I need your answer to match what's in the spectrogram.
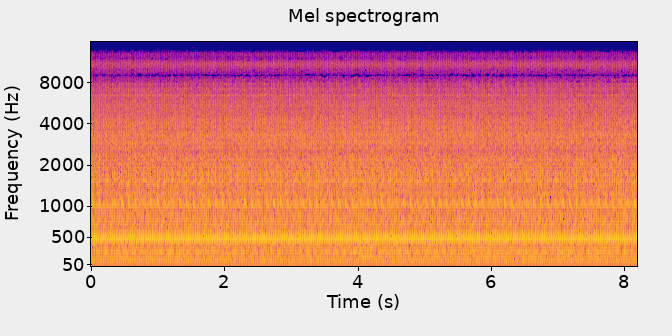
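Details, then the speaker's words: Bobcat T300 diesel skid steer: steady, even idle with a smooth unchanging beat and no knocks or misses; normal diesel idle. "Y'all listen at that puppy run."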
